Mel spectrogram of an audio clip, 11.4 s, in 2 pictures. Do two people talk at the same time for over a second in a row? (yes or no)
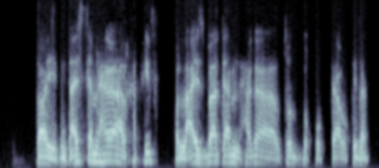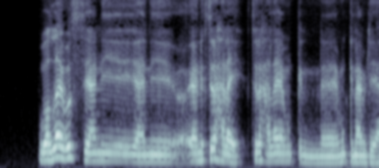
no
